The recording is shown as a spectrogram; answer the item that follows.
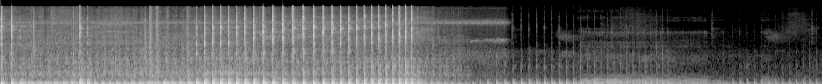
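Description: Royal Enfield single-cylinder motorcycle running and pulling away, its engine beating in a quick, even thump. It is loudest between about two and four seconds in, then drops sharply and fades away.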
